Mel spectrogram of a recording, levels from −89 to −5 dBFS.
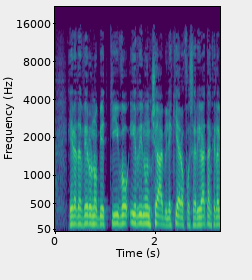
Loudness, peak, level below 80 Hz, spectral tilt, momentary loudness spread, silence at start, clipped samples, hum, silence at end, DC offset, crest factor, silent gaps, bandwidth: -23 LUFS; -8 dBFS; -62 dBFS; -6.5 dB/octave; 4 LU; 0.3 s; under 0.1%; none; 0 s; under 0.1%; 16 dB; none; 15 kHz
